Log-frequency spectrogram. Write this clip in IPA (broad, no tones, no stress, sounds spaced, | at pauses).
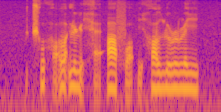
t͡ʃʰ u h ɔ̰ lˠ ḭ lʲ ə ɳ ḭ h æ̰ ʔ ɑ f ɔ̰ ʔ ḭ h ɔ lˠ ʎ u ɭ u ɭ i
